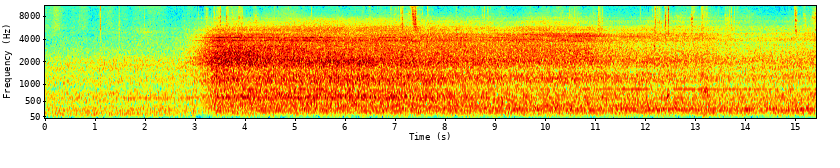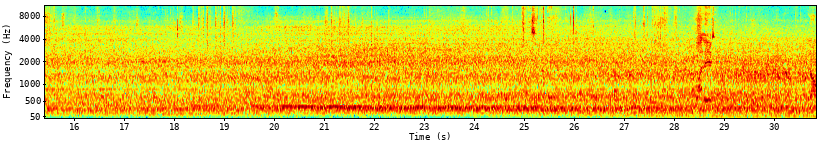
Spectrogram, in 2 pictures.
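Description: Jet engines of a Boeing 787 running as it is pushed back by a tug: a steady jet roar with a high whine. It becomes suddenly louder about three seconds in, and a lower steady tone comes in during the second half.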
